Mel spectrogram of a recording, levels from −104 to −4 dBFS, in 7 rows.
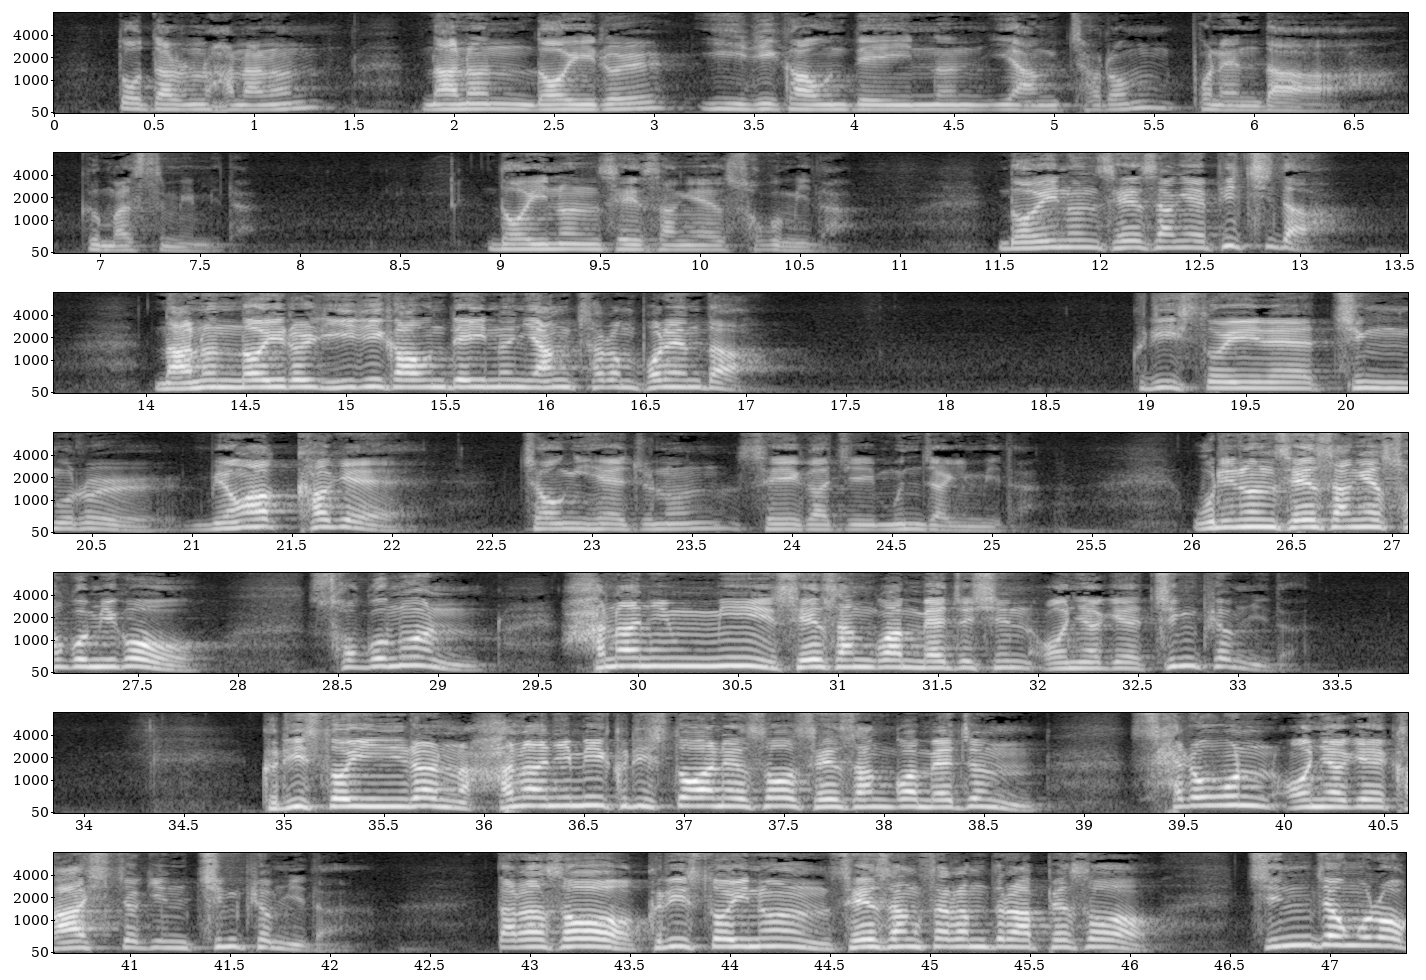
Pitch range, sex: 140-220 Hz, male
